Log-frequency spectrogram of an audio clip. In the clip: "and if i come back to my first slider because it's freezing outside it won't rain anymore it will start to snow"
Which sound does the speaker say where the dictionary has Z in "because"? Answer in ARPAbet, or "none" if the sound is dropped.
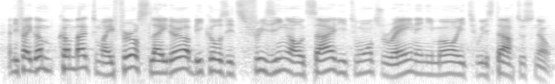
Z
